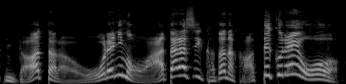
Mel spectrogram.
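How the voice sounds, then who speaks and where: A woman voicing a young male cat swordsman, eager and earnest, in animated radio drama style. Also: mid-range voice, measured pace, no room sound, clean studio sound, exaggerated voice. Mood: determined, scolding. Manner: cat-like verbal tics, boyish speech.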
